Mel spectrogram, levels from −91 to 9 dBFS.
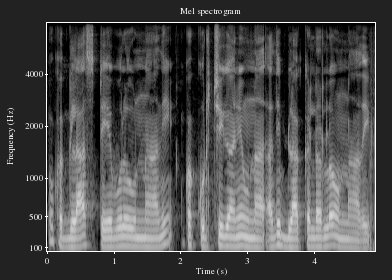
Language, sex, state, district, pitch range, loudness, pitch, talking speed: Telugu, male, Telangana, Mahabubabad, 110-125 Hz, -15 LUFS, 115 Hz, 145 wpm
